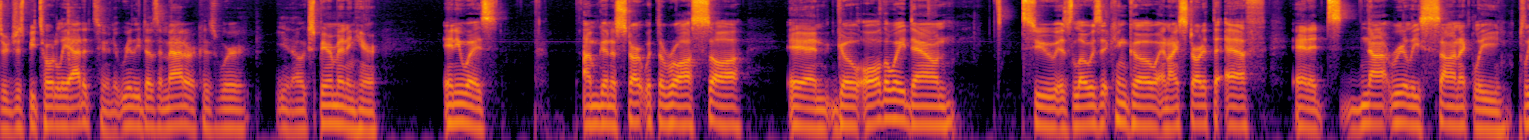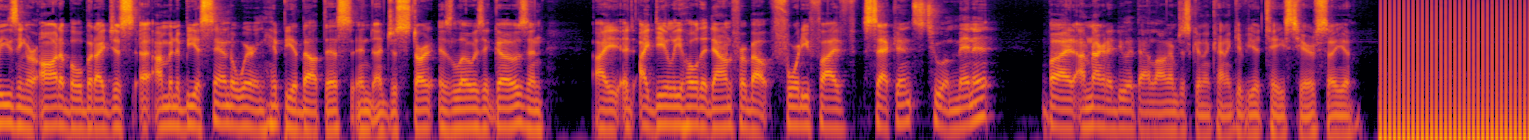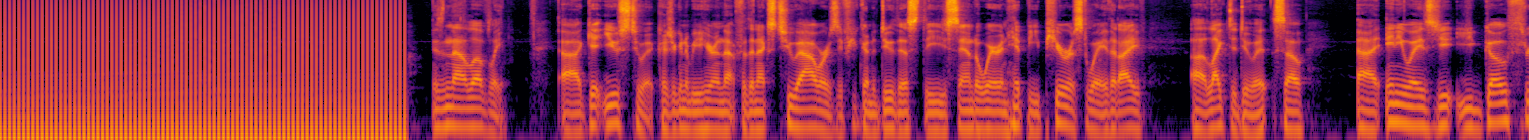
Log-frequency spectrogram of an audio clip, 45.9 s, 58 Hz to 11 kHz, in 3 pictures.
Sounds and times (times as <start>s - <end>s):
Speech: 0.0s - 3.8s, 4.4s - 5.1s, 5.8s - 29.0s, 34.9s - 45.8s.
